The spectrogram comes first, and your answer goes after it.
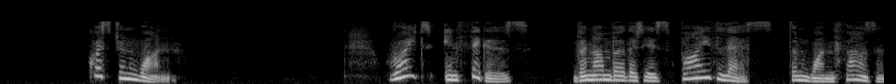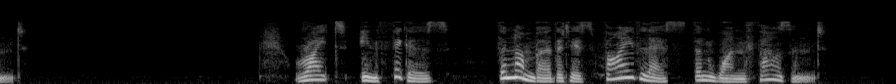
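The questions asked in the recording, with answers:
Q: Write in figures the number that is 5 less than 1,000.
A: 995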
